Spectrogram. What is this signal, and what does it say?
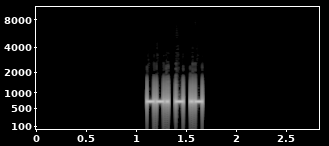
Morse code, heard as a keyed tone, about 48 wpm, 700 Hz. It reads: GTA
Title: ARRL Sections 50wpm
